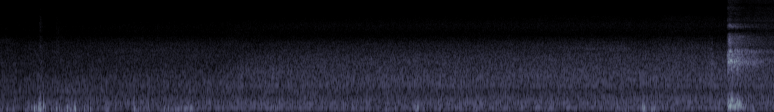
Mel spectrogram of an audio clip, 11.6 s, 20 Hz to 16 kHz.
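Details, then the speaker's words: Restored Wizard 6JC3020 box fan on low speed: original motor with cleaned stator, new cord and switch, repaired blade balance and hub; quiet, even whoosh of air with a soft motor hum, no wobble, rattle or ticking; normal. "These fans are very quiet."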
